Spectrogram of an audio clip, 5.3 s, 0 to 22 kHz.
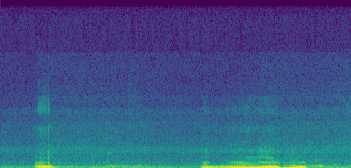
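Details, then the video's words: Maxou the pet cat snoring after exercise: two low, rough breaths with stacked harmonics, one short and one longer double snore about 2.5 seconds later, over a steady faint electrical hum. "Maxou qui ronfle après son sport"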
